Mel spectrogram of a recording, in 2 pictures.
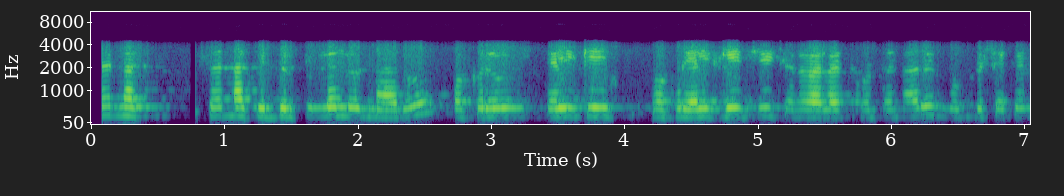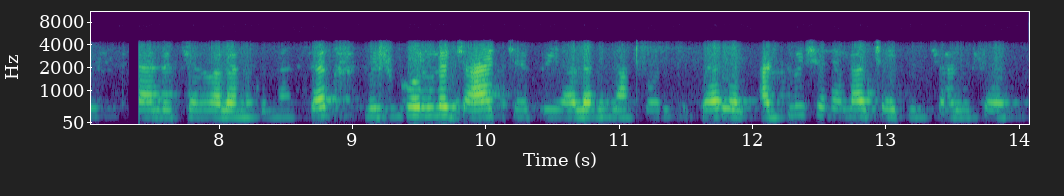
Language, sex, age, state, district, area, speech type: Telugu, female, 18-30, Andhra Pradesh, Chittoor, rural, conversation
